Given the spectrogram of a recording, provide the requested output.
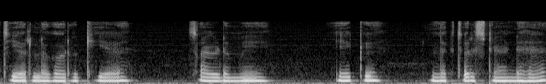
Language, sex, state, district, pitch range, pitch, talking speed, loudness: Hindi, male, Uttarakhand, Tehri Garhwal, 160-170 Hz, 165 Hz, 110 wpm, -14 LUFS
